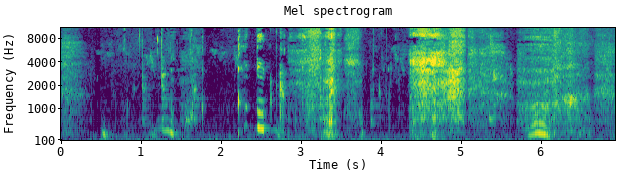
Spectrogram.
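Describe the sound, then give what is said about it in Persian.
The scholar Abu Hamid Muhammad al-Ghazali, in a dramatization, drinks a cup of water in a series of wet gulps broken by sharp, breathy gasps and strained exhalations, with irregular pauses between swallows and no speech. “بگیر محمد این هم آب بیشتر بنوشید استاد”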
